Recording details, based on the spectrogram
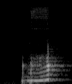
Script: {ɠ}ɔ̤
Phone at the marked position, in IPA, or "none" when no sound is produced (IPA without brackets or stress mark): ɠ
